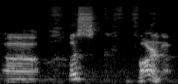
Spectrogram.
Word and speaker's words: Husqvarna: Liverpool confirmed the groundbreaking new agreement as club officials chase £300 million target, and we've added Husqvarna. I think I pronounced that right.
